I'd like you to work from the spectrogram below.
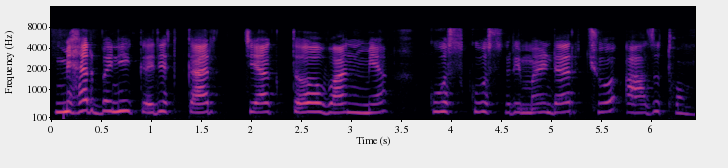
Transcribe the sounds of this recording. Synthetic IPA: mɐɦɐɾbɐnikəɾit̪ʰkaɾ | t͡ʃakt̪əʋanme | kuskusɾimajɳɖɐɾt͡ʃʰuaːd͡zɨt̪ʰom

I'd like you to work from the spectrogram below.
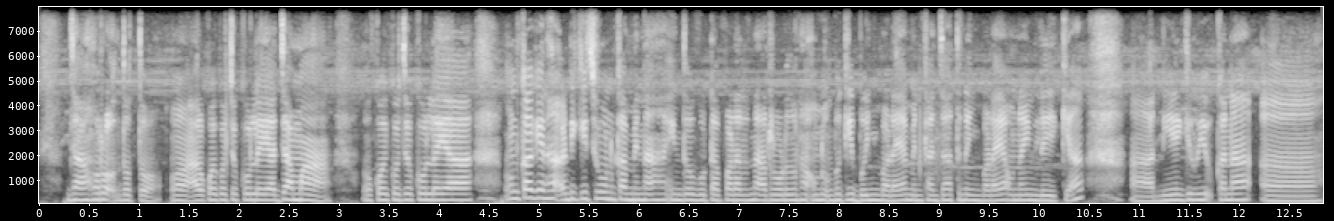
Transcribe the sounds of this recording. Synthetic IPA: d͡ʒãɦɔɾɔʔd̪ɔt̪ɔaɾɔkɔjkɔt͡ʃɔkɔlɛjad͡ʒamaɔkɔjkɔt͡ʃɔkɔləjaunkaɡɛnɦaʔəɖik̬it͡ʃʰuːnkamɛnaʔaiɲd̪ɔɡɔʈapaɽaɾanaʔɾɔɽd̪ɔnɦaʔunuʔ̚bəɡibəɲbaɽajamɛnkʰand͡ʒaɦat̪nəɲbaɽajaɔnaɲləjkɛjaanijəɡɛɦujuʔkana

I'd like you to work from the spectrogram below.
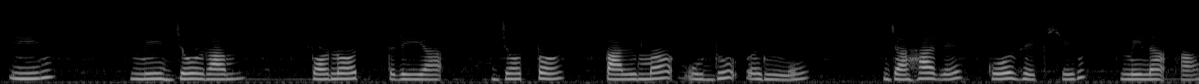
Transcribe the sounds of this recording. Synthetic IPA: iɲ | mid͡ʒɔɾam | pɔnɔt̪̚ | ɾijaʔ | d͡ʒɔt̪ɔ | t̪almaud̪ʱuəɲnɛ | d͡ʒaɦaɾɛkobʱɛksinminaʔa

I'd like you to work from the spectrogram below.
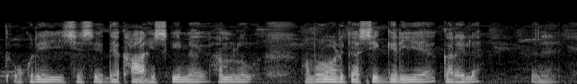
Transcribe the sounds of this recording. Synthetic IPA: t̪okɾeit͡ʃʰesed̪ekʰaɦiskimehəmloɡhəmɾoəɽkesik̚ʰɡelijekəɾɛle | ne

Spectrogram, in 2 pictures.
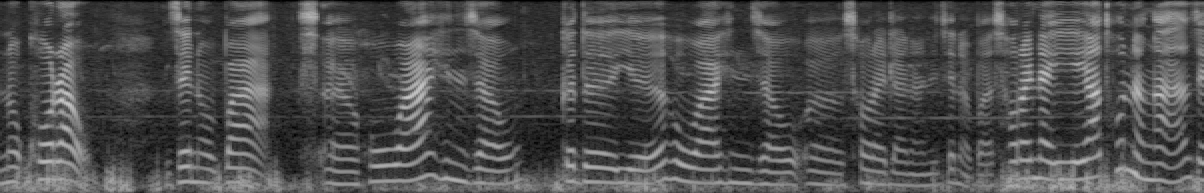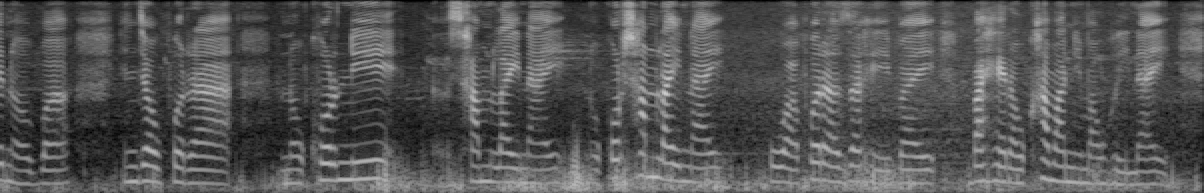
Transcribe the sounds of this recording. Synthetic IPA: nɔkʰɔɾawzenɔba | hɔwaɦinzawkɯdɯjɯɦɯwaɦinzawsawɾajlananizenɔbasawɾajnajɯjatʰɔnɯŋazenɔba | hinzawpʰɯɾa | nɔkʰɔɾnisamlajnajnɔkʰɔɾsamlajnajhɔwapʰɯɾazaɦɯjbaj | baɦeɾawkʰamanimawɦɯjnaj

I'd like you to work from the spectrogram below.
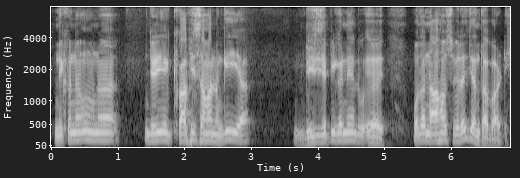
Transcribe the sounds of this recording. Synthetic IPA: lɪkʰənnː | d͡ʒeːɽiːkaːpʰiːs̬əmãːləŋɡiːaː | biːd͡ʒeːp̬iːkəne | oːd̪aːnãːɦoːsəpeːlad͡ʒənt̪aːpa̰ːɾʈḭː

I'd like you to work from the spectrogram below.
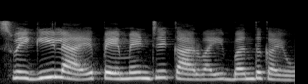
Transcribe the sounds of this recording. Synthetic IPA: sʋiːɡilaːɪpeːmẽɳʈ̚d͡ʑiːkaːɾʋaːibɐ̃nd̪ʱkɐjoː

